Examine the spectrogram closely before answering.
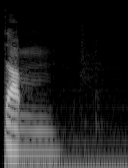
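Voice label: "tsam1", Teochew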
